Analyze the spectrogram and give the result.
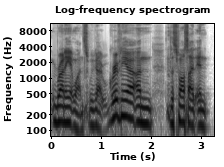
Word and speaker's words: hryvnia: In English, I think it's hryvnia. – Hryvnia is good, yeah. Hryvnia is very good, yeah.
